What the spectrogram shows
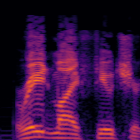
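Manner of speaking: strong, manly, confident macho tough-guy voice. Quoting a man's line in a scene: macho voice. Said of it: "in that macho voice".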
